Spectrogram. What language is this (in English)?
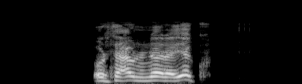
Kabyle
